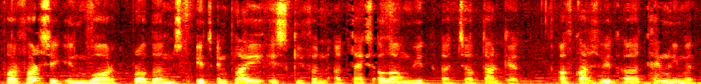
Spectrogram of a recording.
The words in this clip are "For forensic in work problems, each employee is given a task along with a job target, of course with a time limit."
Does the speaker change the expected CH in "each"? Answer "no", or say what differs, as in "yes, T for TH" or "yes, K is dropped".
yes, S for CH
